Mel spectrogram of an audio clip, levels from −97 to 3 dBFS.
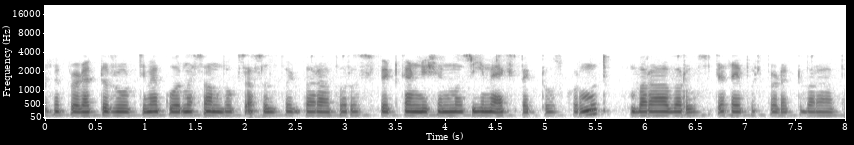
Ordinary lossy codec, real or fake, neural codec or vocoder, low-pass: AAC, 32 kbps; real; none; 3.6 kHz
